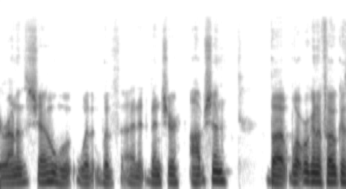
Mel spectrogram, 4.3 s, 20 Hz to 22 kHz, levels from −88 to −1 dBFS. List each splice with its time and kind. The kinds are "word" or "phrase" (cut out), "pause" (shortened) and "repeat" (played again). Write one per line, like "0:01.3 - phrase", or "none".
0:02.3 - pause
